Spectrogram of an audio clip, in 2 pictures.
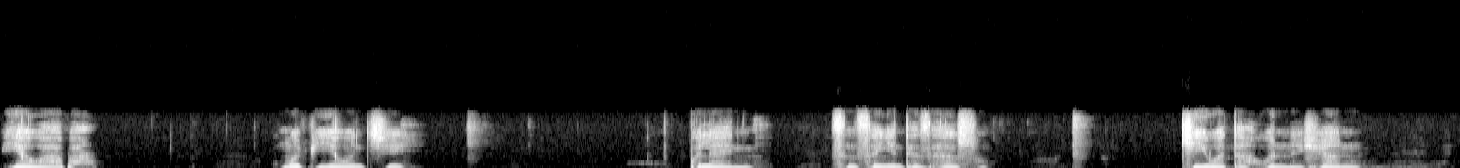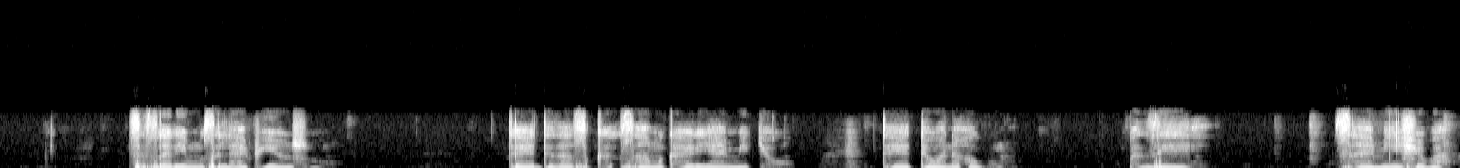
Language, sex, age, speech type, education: Hausa, female, 15-29, spontaneous, tertiary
